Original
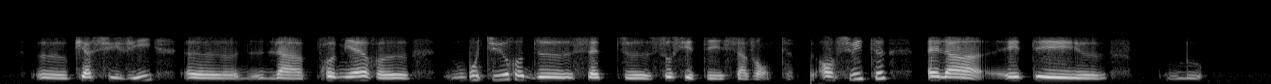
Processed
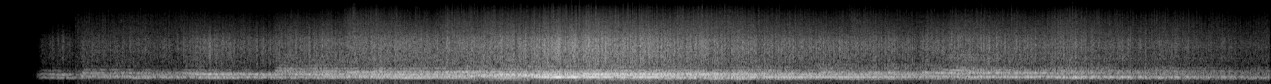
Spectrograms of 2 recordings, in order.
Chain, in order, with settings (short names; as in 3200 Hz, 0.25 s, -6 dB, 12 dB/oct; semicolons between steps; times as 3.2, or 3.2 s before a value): regenerating reverse delay 0.505 s, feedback 71%, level -2 dB; Doppler pass-by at 5.84, 5 m/s, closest 5.1 m; feedback echo 0.47 s, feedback 56%, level -7 dB; Schroeder reverb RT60 3.3 s, combs from 26 ms, DRR -7.5 dB; noise-modulated delay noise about 2100 Hz, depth 0.1 ms; gain -4.5 dB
